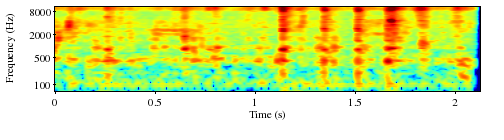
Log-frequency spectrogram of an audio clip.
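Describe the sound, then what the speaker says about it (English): Canned liquid tomatoes pour into a pot of Nigerian owo/nkwobi sauce made with cow foot and goat foot, giving a soft patter and light splashing with faint clinks, close and steady, with no talk. "let's try to pour in our liquid tomatoes"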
